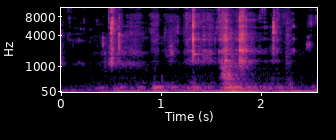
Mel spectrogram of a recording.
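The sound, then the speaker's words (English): Someone chewing steak, with irregular wet, crackly bites and squelches rising every half second or so over a low steady hum. No one talks. “I was gonna say if you want to keep chewing while I'm chewing.”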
